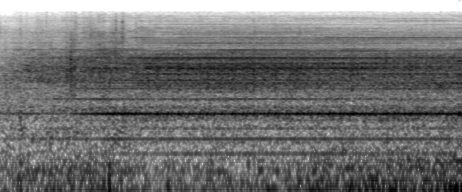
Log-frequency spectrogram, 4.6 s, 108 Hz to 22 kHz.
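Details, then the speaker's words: Audi A3 electronic parking brake: the right rear motor whirs on without ever clicking home. The scan tool shows an electrical fault with activation above the upper limit and the switch works, so the motor has likely failed; caliper to be replaced. "I personally think that it's not the parking brake button because as soon as I got in the car I tried to engage the parking brake what's happened is you can hear the motor just spinning"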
